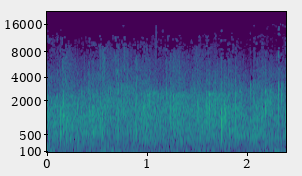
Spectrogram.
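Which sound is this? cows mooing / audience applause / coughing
audience applause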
